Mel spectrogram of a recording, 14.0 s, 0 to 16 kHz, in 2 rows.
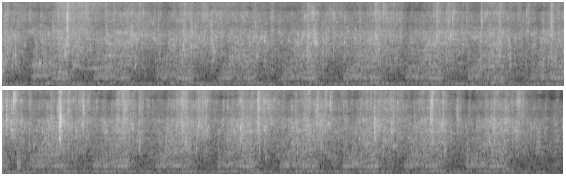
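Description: Colormaq 15 kg top-loading washing machine agitating a load of jeans: water sloshing and churning, with a motor hum that pulses about one and a half times a second as the agitator swings back and forth. The agitation stops shortly before the end.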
